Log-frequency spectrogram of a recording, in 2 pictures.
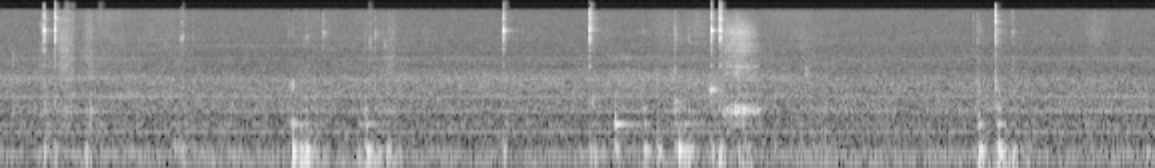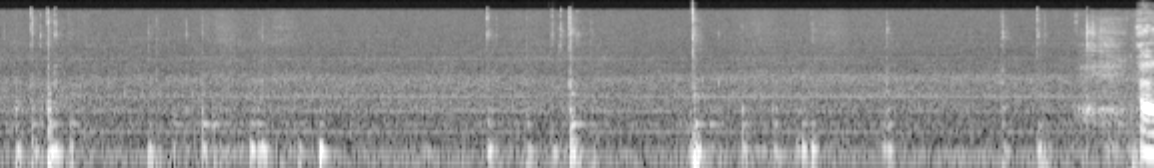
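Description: Quiet clicking of computer keyboard keys as a formula is entered in Excel, light irregular taps in short bursts over a steady low hum, no talking.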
